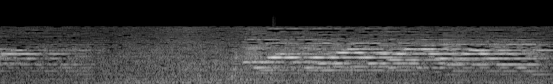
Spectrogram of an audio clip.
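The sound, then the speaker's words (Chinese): A telephone rings with a steady warbling electronic tone, bright and fairly loud, growing stronger after a softer start and continuing without pause. No one speaks over it. “来电话了，来电话了。”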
